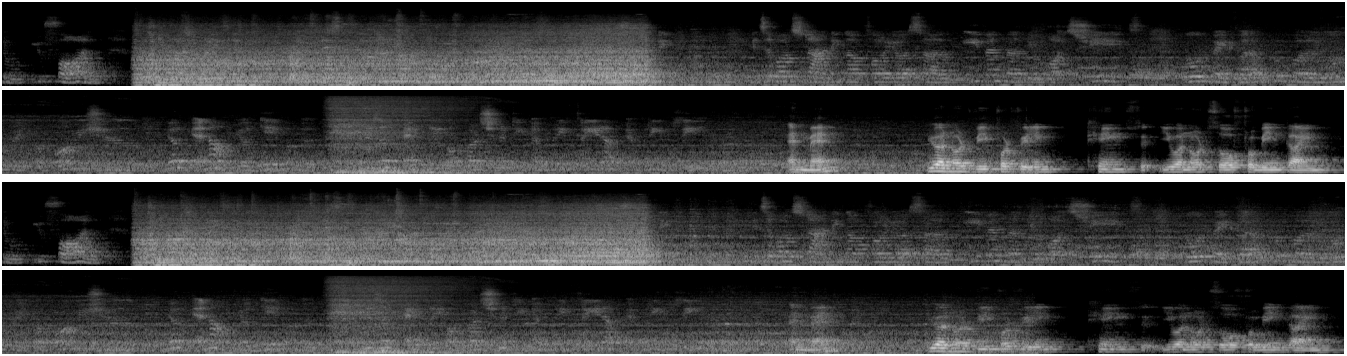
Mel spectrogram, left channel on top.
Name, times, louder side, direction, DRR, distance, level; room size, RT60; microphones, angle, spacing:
voice 1, 0.0-20.7, equal, 45° left, -5 dB, 1.3 m, -37 dB
sound 1, 1.3-6.5, right 1 dB, 15° right, 0.9 m, -24 dB
sound 2, 5.9-23.8, right 2 dB, 40° right, 0.6 m, -36 dB
sound 3, 13.0-14.8 16.6-18.6, equal, 10° left, 1.4 m, -35 dB
voice 2, 21.3-21.8 22.7-24.0 24.3-26.7, left 4 dB, 85° left, 3 dB, 0.3 m, -22 dB
6.2 x 2.3 x 2.4 m, 0.85 s
head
